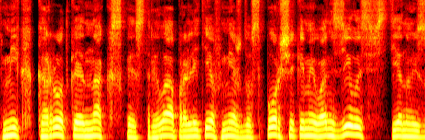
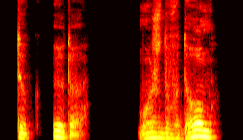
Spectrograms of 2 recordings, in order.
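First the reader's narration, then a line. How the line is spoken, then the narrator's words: Stunned, forced words. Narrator (Russian): выдавил Толя, ошеломленно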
